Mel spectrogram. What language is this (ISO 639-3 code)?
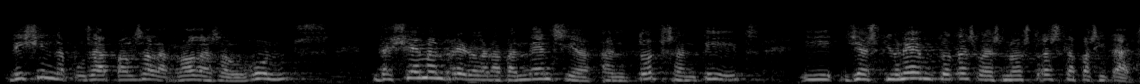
cat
